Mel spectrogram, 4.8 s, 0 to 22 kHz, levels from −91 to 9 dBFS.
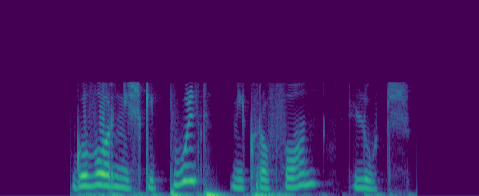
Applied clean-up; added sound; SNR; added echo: none; none; none; none.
